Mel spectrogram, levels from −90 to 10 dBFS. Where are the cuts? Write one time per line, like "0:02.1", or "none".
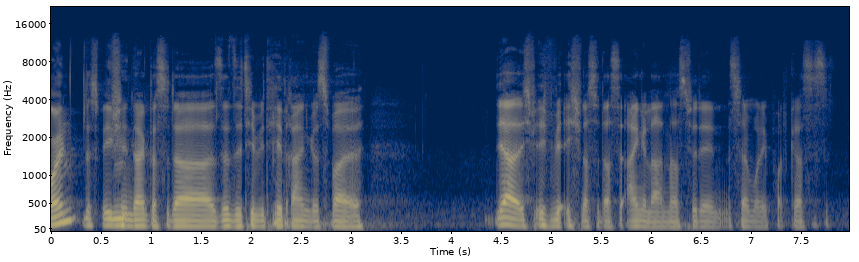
0:05.3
